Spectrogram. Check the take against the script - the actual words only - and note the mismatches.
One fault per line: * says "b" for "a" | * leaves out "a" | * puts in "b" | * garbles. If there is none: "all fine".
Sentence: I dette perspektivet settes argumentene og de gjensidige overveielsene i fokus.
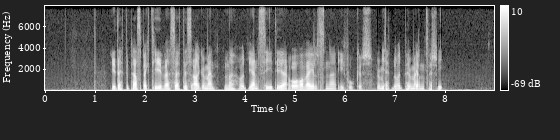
* leaves out "de"
* garbles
